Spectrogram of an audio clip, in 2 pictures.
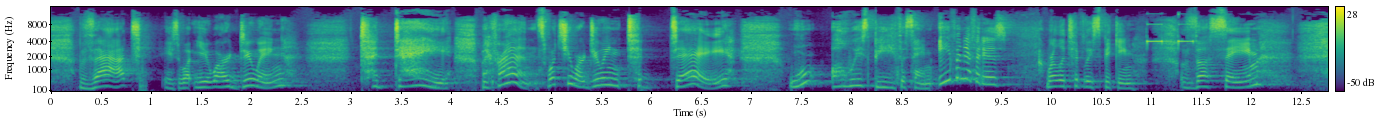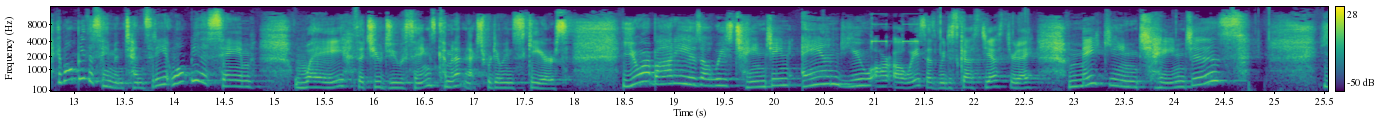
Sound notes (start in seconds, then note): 10.9 timer beeps; 20.9 timer beeps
